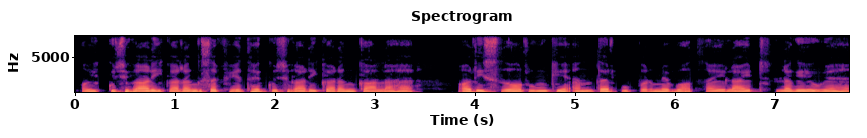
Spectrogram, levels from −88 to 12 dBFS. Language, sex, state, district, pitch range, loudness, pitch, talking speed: Hindi, female, Bihar, Patna, 155-170 Hz, -17 LUFS, 160 Hz, 210 wpm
